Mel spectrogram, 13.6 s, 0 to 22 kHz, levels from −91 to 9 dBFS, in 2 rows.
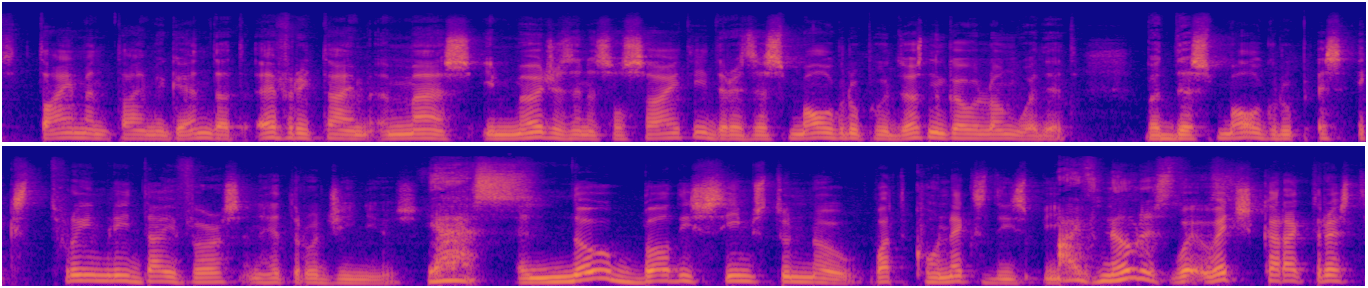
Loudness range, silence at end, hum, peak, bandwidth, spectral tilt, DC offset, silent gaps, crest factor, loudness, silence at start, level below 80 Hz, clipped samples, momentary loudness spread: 2 LU; 0.05 s; none; -10 dBFS; 16 kHz; -4.5 dB/octave; under 0.1%; none; 18 dB; -27 LUFS; 0 s; -64 dBFS; under 0.1%; 7 LU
